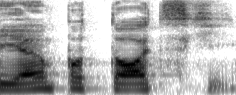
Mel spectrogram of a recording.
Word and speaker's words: Potocki: Vocês vão ver grafado aí, né, o nome dele como Jan Potocki com CK, né? Mas a pronúncia, né, como ele era da Polônia, né, ele era polaco, né, acaba sendo Jan Potocki, OK?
